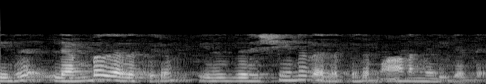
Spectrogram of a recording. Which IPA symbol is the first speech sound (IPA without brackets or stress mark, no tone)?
i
